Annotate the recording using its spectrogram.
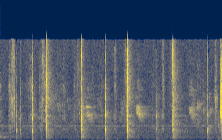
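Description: Easy Fermenter hand vacuum pump being worked on a fermentation lid on a mason jar, drawing the air out of the jar. It gives a series of faint, sharp clicks, about seven in all, at uneven intervals.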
